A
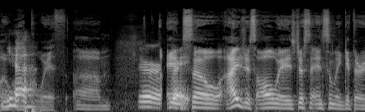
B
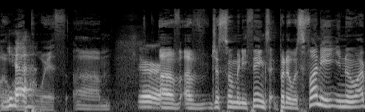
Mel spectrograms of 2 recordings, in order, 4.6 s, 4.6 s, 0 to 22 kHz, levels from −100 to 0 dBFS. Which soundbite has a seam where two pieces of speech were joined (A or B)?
A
